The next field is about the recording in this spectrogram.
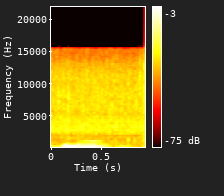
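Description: Food sizzling as it fries in very hot oil, a bright steady hiss with a low tonal hum that is strongest at the start and then settles to a softer crackle.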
